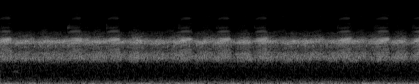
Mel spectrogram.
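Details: Midnight frog chorus from paddy fields in Nagaoka, Niigata, Japan, Zoom H4n recording; many callers overlap, with loud pulsed croaks repeating about twice a second, slightly irregular, above a steady droning background.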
